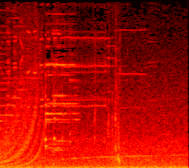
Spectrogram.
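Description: A short rising whoosh and chime play as a game menu switches.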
